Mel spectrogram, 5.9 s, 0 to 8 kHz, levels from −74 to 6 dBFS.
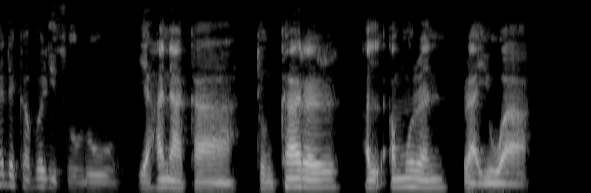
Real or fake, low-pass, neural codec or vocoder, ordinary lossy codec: real; 7.2 kHz; none; none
